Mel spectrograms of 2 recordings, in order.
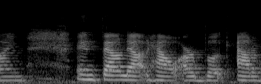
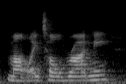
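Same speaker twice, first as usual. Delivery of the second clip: usual speaking voice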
